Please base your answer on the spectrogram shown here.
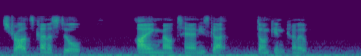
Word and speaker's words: Maoh'tann: Believe the name was Maoh'tann, correct? You are correct. Pronouncing it right.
